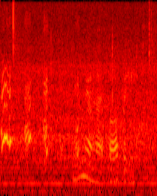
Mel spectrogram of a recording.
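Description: Three-week-old Boston terrier puppies squeaking: a string of short, high squeaks and little whimpers, several in two seconds, over a steady low hum.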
